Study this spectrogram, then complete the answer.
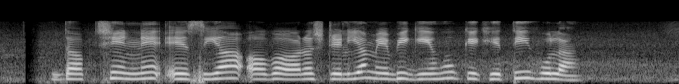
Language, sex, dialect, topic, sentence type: Bhojpuri, female, Southern / Standard, agriculture, statement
